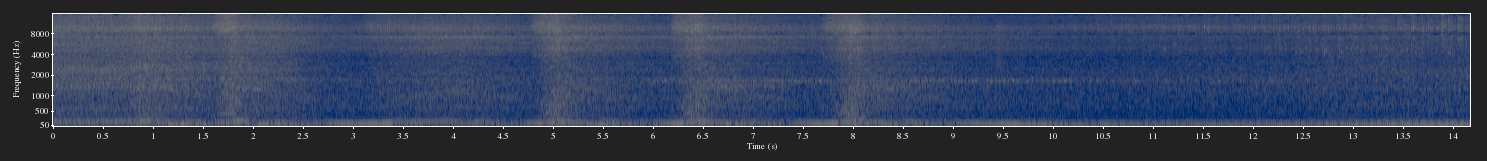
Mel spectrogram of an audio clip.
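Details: 1970 Plymouth Road Runner, freshly rebuilt 383 V8, first run in the car after a new temperature gauge, upper hose, oil-pressure-line leak fix and fan switch: several quick rev blips, then steady deep idle, clean; normal running with revs.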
